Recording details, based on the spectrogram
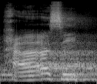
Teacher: حا سین زیر سی، سین کے نیچے زیر ہے، زیر کو جلدی پڑھیں، تھوڑا بھی نہ کھینچیں، معروف پڑھیں، مجہول آواز سے بچیں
